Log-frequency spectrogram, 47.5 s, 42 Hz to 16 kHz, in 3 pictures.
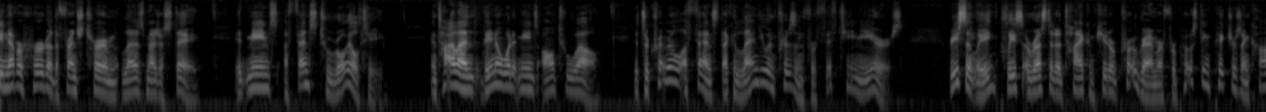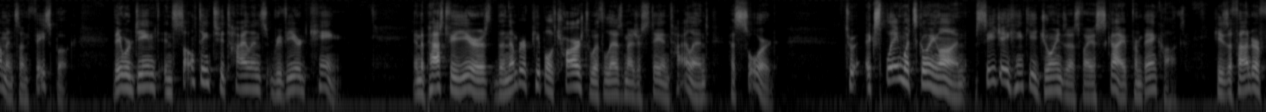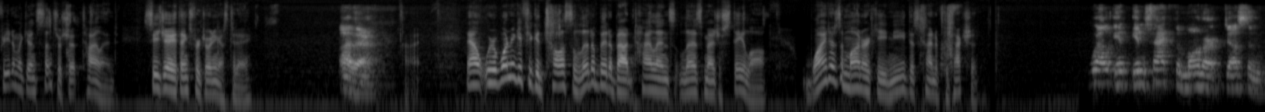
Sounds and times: Male speech, man speaking: 0:00.0 - 0:04.8, 0:05.4 - 0:11.3, 0:11.9 - 0:20.1, 0:21.0 - 0:25.6, 0:26.4 - 0:34.8, 0:35.9 - 0:36.9, 0:37.5 - 0:44.0, 0:45.3 - 0:47.4.

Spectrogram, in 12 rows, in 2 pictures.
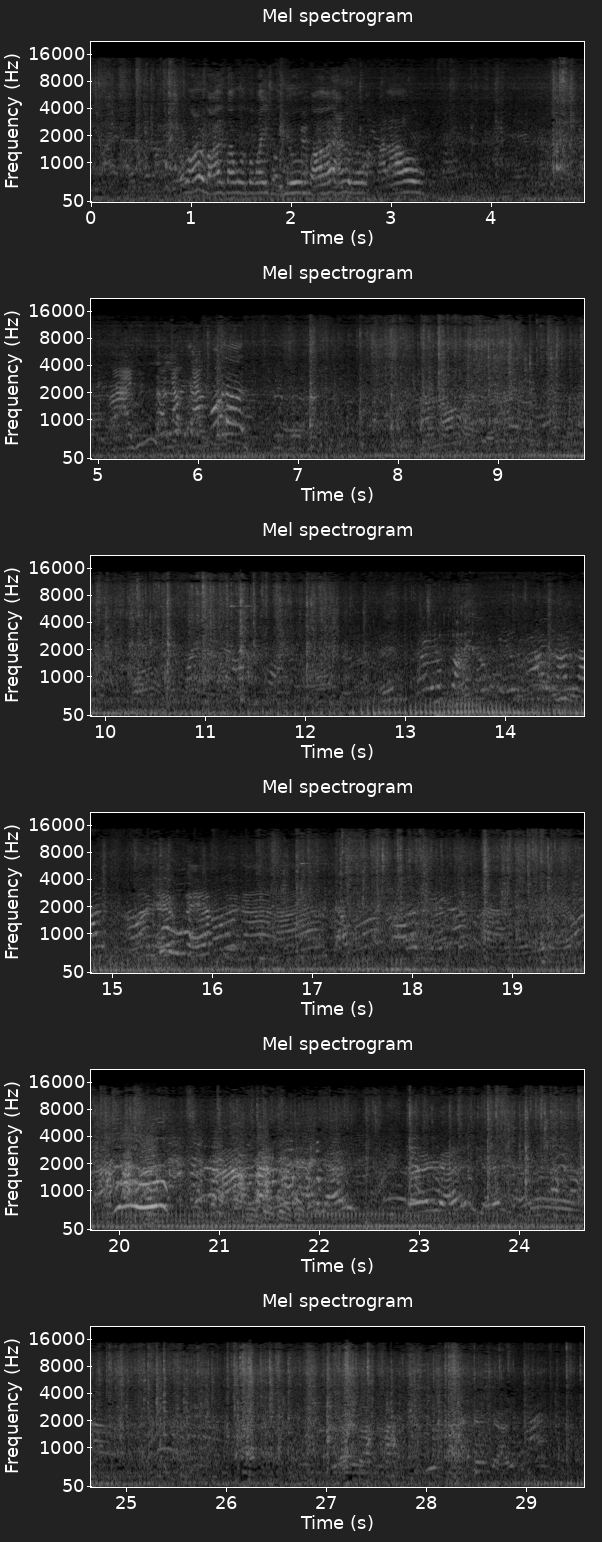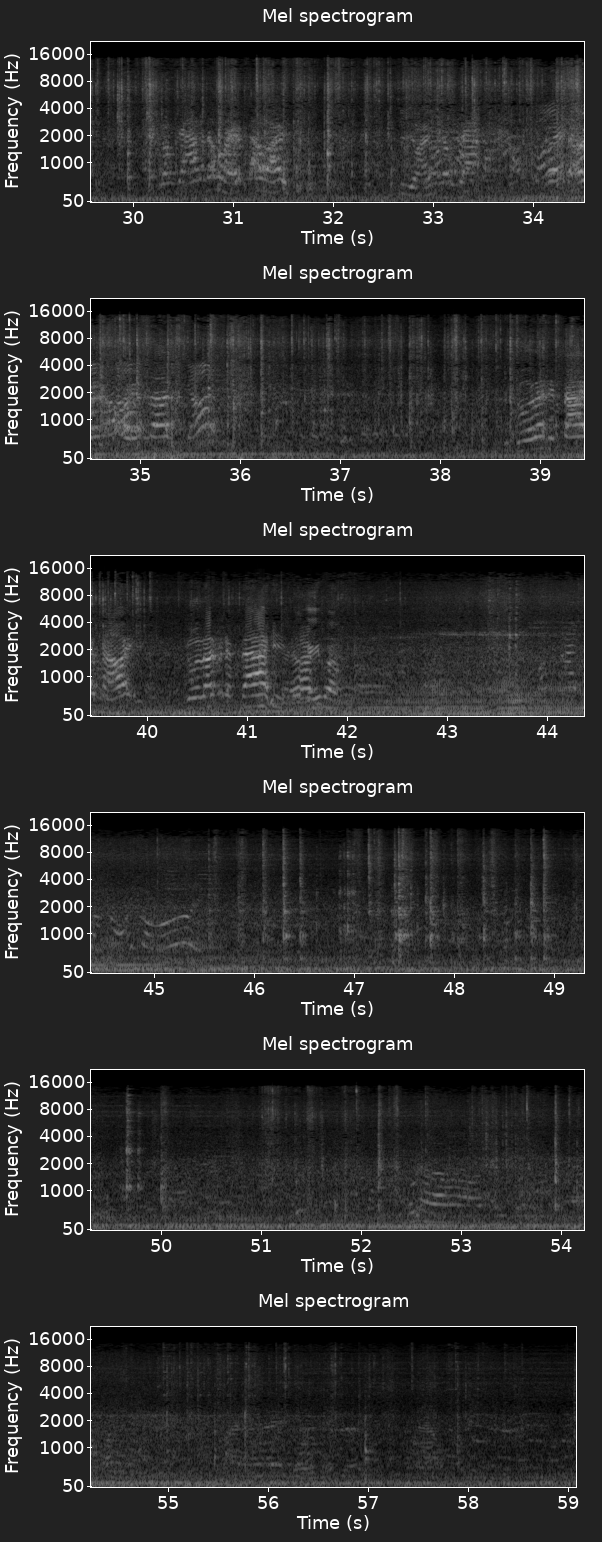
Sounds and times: Stir: 0:03.6 - 0:41.7, 0:45.5 - 0:59.0.

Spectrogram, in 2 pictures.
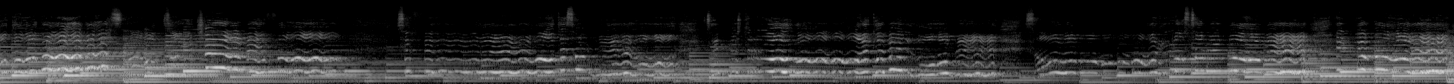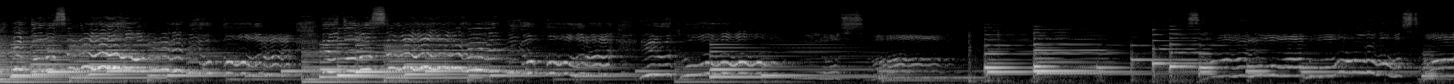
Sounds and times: Singing: 0:00.0 - 0:24.1
Opera: 0:00.0 - 0:29.0
Piano: 0:00.0 - 0:29.0.

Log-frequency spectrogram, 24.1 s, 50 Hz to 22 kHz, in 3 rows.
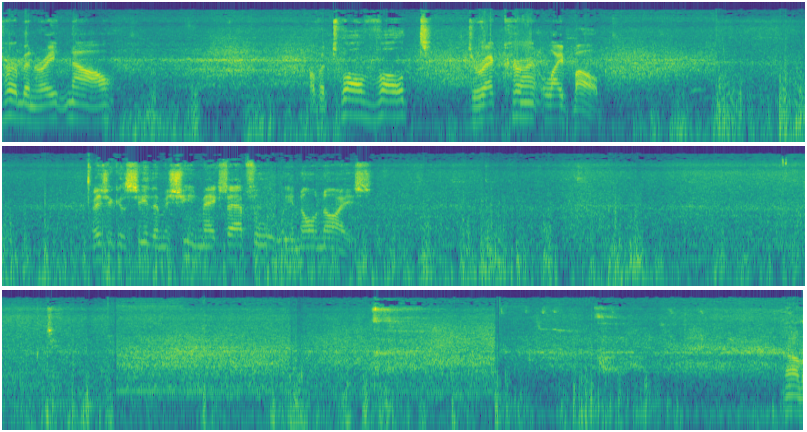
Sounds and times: Speech: 0:00.0 - 0:01.1, 0:03.1 - 0:06.0, 0:08.9 - 0:11.8
Wind: 0:00.0 - 0:24.0.

